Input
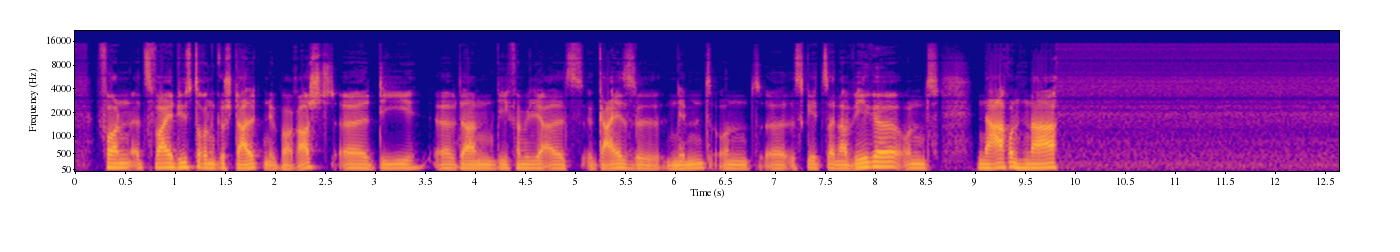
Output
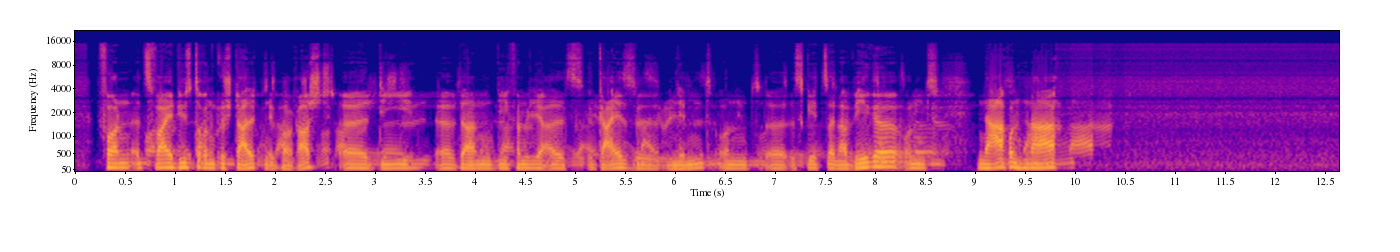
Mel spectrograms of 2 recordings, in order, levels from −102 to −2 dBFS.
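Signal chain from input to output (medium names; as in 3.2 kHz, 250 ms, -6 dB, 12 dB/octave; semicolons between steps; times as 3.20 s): repeats whose band climbs or falls 192 ms, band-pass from 280 Hz, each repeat 1.4 oct, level -7 dB; transient shaper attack +1 dB, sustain -5 dB; trim -2.5 dB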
